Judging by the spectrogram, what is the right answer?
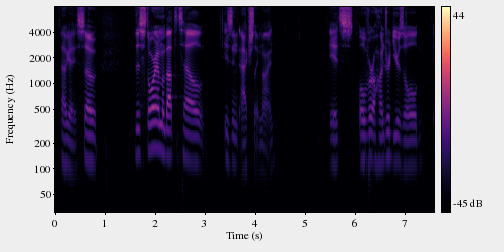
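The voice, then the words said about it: Sick, strained voice. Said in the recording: “I'm feeling a little bit sick right now, so I apologize if my voice isn't the best”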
